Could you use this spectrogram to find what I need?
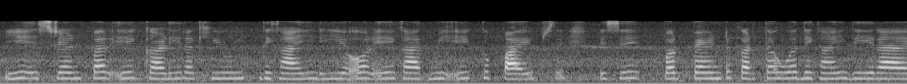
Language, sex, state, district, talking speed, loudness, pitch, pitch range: Hindi, female, Jharkhand, Jamtara, 170 wpm, -18 LUFS, 275 Hz, 265-280 Hz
